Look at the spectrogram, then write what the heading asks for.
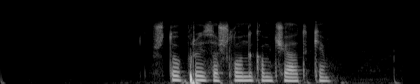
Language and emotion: Russian, neutral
